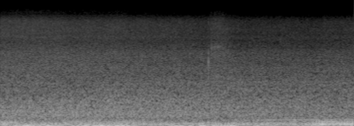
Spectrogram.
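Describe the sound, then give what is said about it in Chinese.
Ocean waves at a north coast beach make a steady, full rushing roar with heavy low rumble and some wind buffeting. Individual breakers are hard to pick out, and no one speaks. “这就是呃，那个我在北海岸海边啊录下来的声音，很想要跟你分享。然后说到海浪啊，我不知道你能不能分得出沙岸或沿岸的声音呢？”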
